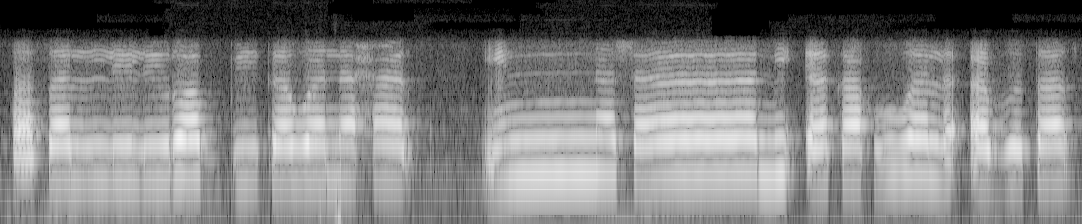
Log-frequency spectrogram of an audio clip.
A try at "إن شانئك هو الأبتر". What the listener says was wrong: ما شاء الله.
